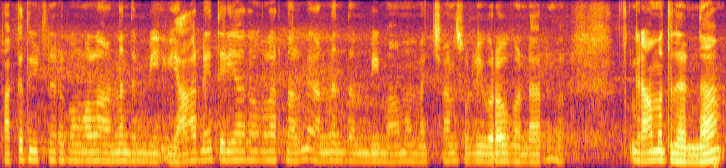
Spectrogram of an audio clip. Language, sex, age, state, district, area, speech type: Tamil, male, 18-30, Tamil Nadu, Tiruvarur, rural, spontaneous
